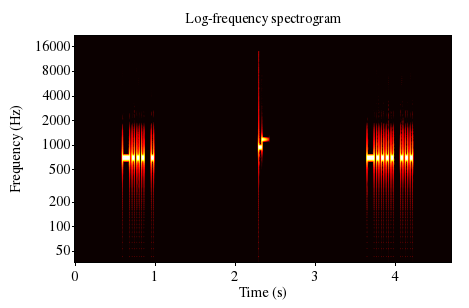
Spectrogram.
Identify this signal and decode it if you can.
Morse code, heard as a keyed tone, about 40 wpm, 700 Hz. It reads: B E 6 S
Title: Two Challenging Letter-Number Combinations 40wpm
